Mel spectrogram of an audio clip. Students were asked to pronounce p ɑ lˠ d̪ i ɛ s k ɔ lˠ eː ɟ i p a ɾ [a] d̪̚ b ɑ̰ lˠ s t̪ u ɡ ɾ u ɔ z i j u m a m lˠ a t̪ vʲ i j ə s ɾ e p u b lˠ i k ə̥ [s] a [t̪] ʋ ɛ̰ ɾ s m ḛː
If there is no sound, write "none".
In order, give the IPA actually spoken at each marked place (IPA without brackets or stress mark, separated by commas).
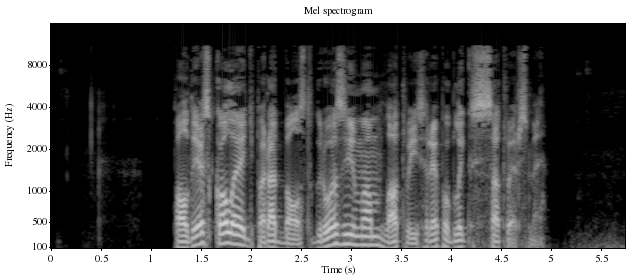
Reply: a, sː, t̪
